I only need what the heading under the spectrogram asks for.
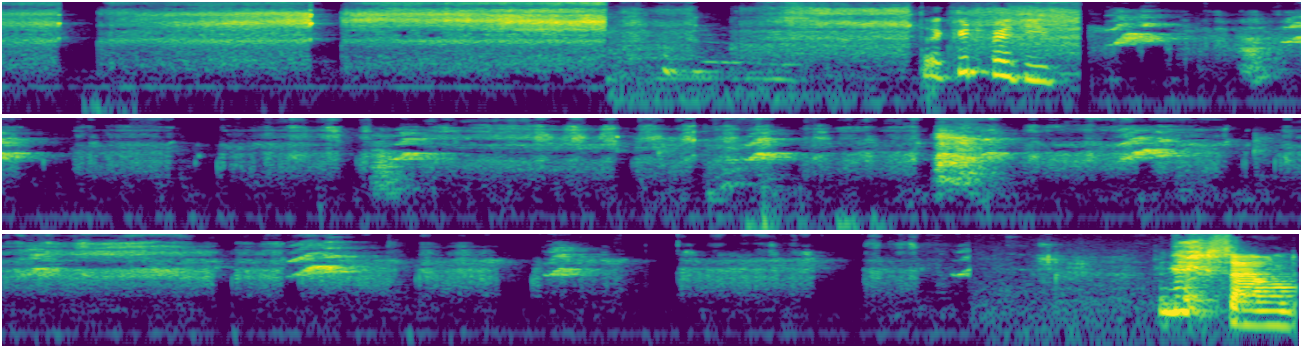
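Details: Young cockatiels give harsh, raspy baby begging calls in rapid repeated bursts, calling to their parents for food or attention; the call can sound angry but is not aggression.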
